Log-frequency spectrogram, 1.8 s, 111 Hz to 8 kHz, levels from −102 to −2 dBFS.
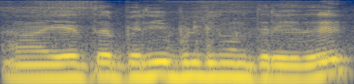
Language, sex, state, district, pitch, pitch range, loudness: Tamil, male, Tamil Nadu, Kanyakumari, 160 Hz, 150-165 Hz, -11 LUFS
